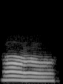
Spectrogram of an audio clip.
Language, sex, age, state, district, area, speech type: Punjabi, female, 45-60, Punjab, Hoshiarpur, urban, conversation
